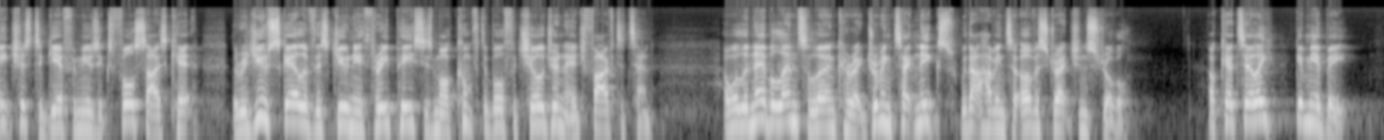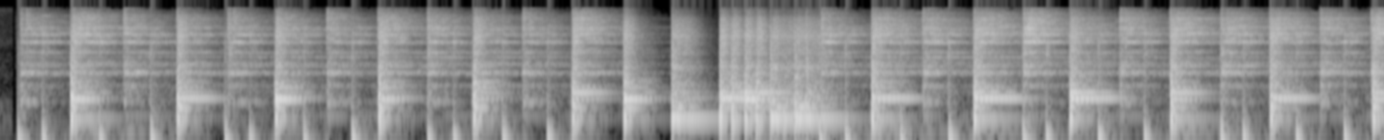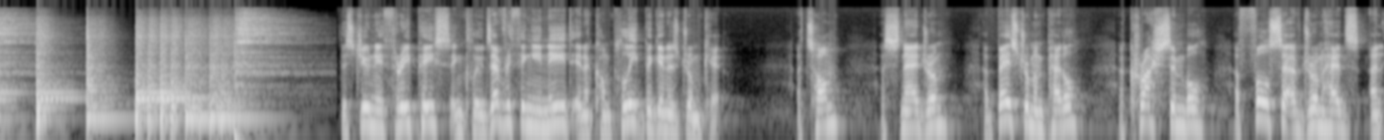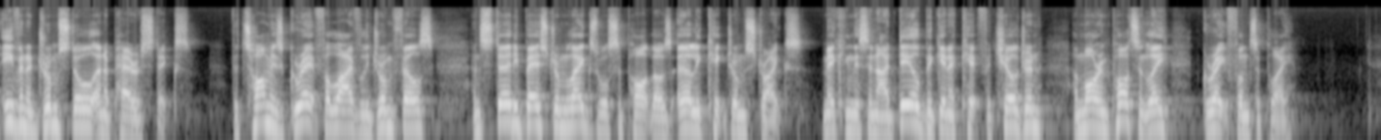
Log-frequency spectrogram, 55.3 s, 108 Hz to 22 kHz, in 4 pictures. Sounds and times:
Drum: 0:14.0 - 0:30.7
Drum kit: 0:14.0 - 0:30.8.

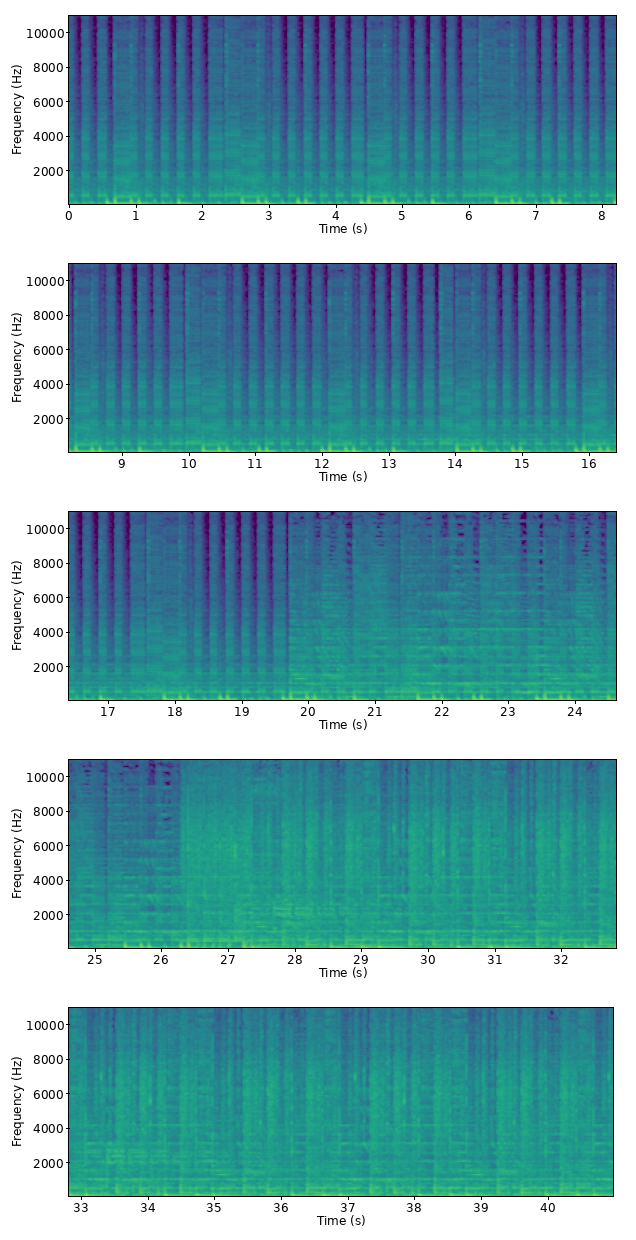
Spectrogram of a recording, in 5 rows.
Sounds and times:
Music: 0:00.0 - 0:40.9.

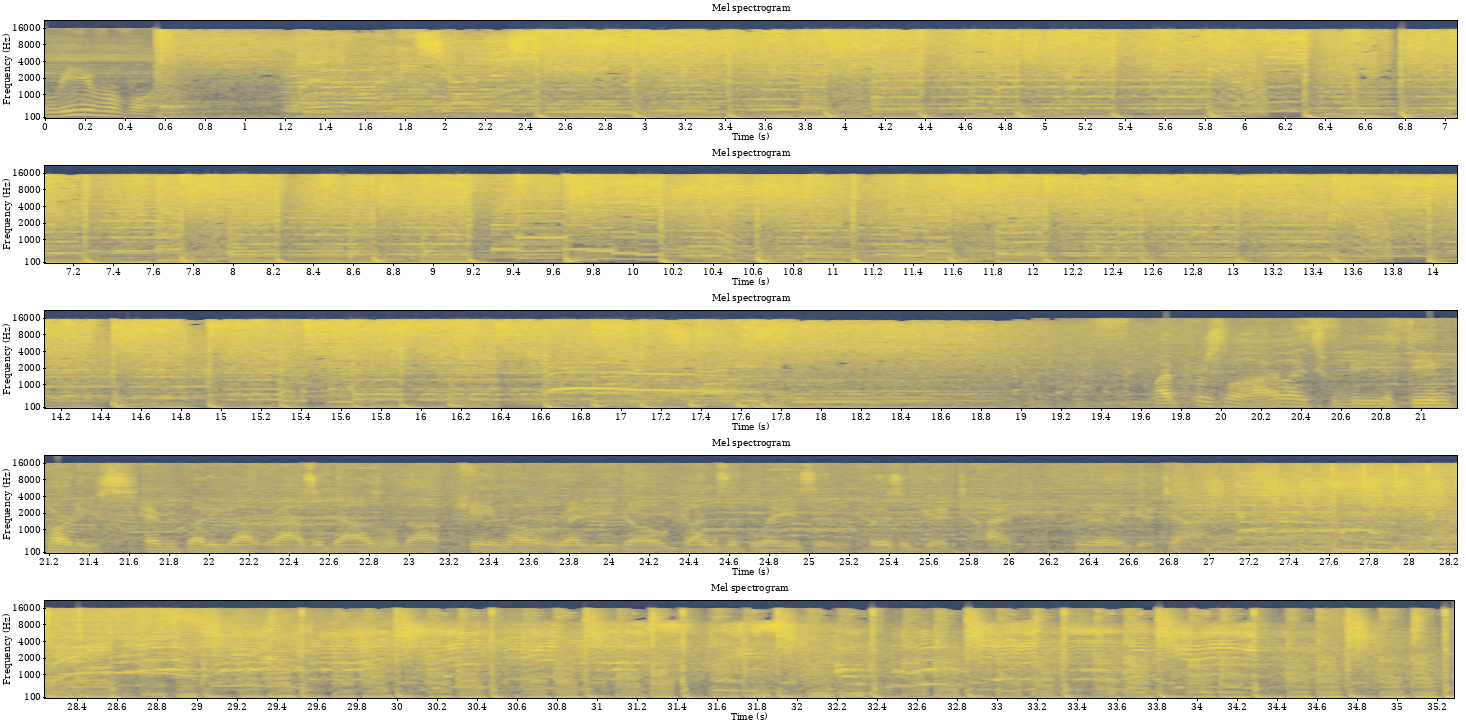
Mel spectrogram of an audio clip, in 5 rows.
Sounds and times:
Music: 0:00.0 - 0:35.2.

